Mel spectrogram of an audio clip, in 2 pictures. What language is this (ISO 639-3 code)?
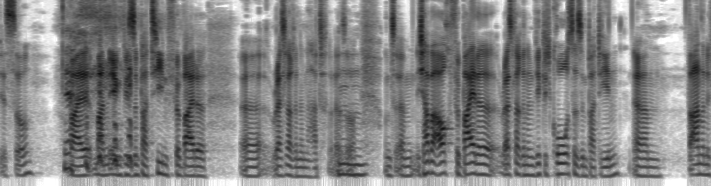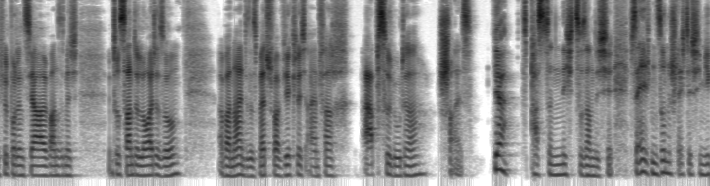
deu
